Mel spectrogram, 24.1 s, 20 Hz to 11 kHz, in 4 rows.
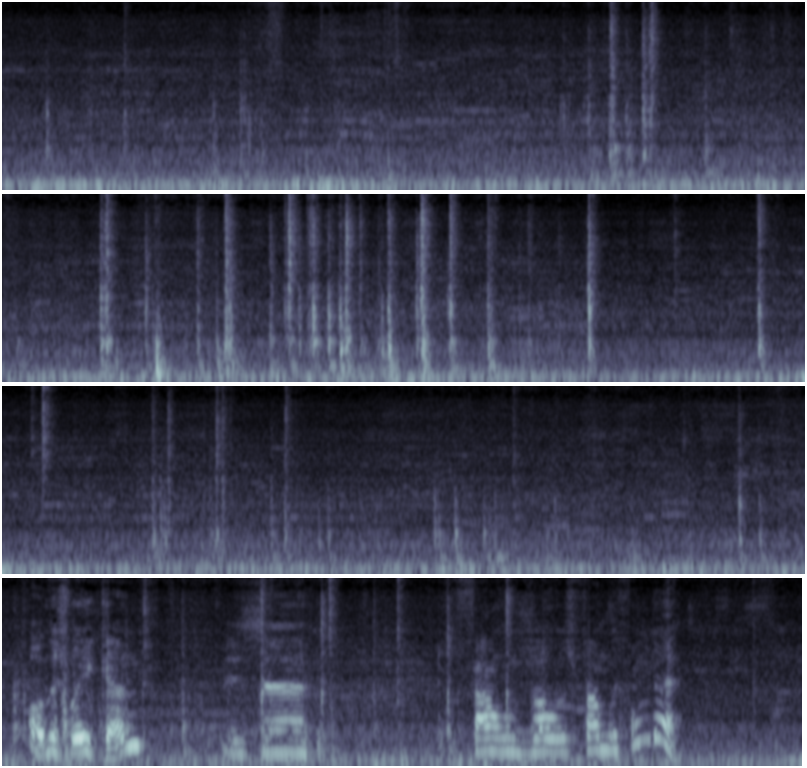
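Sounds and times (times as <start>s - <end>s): steady low hum: 0.0s - 24.0s
metal clicks of hand tools: 6.8s - 12.5s, 17.2s - 22.2s.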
